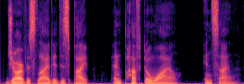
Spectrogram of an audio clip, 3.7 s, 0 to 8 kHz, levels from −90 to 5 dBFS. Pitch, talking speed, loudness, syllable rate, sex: 95 Hz, 165 wpm, -21 LUFS, 5.7 syllables/s, male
